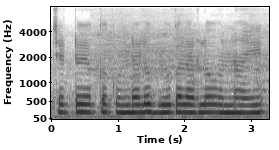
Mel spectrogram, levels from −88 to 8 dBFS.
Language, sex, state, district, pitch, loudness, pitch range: Telugu, female, Telangana, Hyderabad, 205 Hz, -12 LUFS, 200-210 Hz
